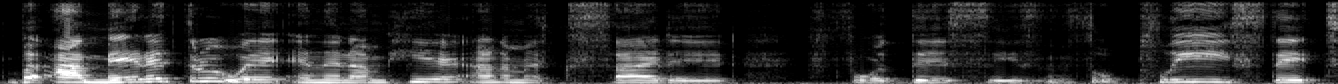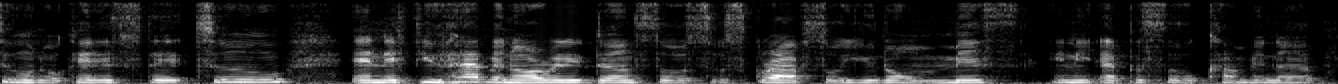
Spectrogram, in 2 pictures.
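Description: A woman's voice: medium pitch, steady tone, a little slow. Young woman doing a solo podcast, chatty n heartfelt, lots of "like" and "um", calls folks y'all, voice a bit strained. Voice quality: voice slightly strained from recent voice loss. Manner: chatty and heartfelt, many fillers, addresses listeners as y'all. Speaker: podcast host. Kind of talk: casual solo podcast talk.

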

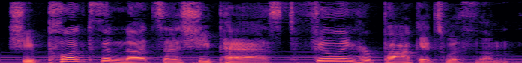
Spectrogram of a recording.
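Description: A man reading a fairy tale aloud as an expressive storyteller, with a wry, dry comic touch. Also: mid-range voice, normal speed. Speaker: storyteller, reader. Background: soft guitar music.

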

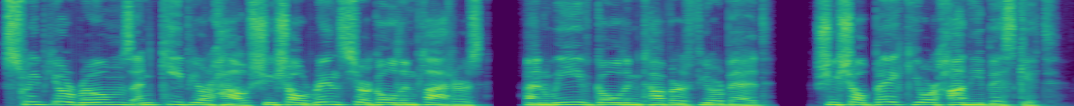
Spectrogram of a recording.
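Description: A man's voice: moderate pace, no echo, lightly acted. A frantic young man, half sunk in a swamp, begs a wizard to spare him in a raised, pleading voice, as a storyteller puts him on. The sound is close and dry, with no room around it. It is a storybook voice of panic and grief. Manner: pleading, higher and louder than narration.

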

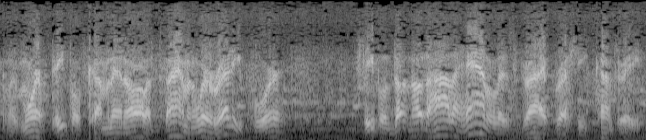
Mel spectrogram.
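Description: An actor playing an exasperated county fire chief in an early 1960s radio drama, folksy, opinionated and emphatic. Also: male voice, mid-range voice, animated, a little fast, sharp tone. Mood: resigned. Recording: dull, faintly noisy vintage radio recording.

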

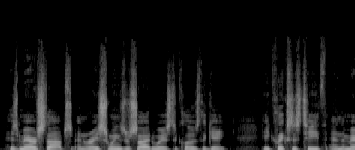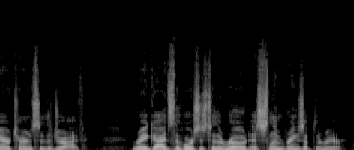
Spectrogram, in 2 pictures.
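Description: A man's voice: fairly low pitch, no echo, clean studio sound. A man reading scripted stage directions as the narrator of a screenplay table read.

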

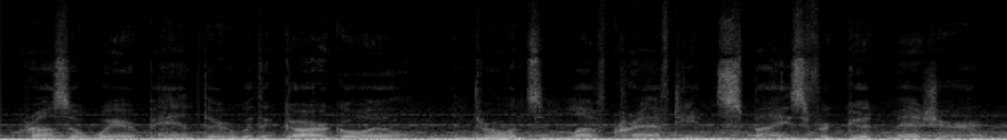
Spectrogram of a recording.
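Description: An actor playing a cocky, taunting devil-like doomsday tempter in an audio drama advert, swaggering and foul-mouthed. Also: male voice, deep voice. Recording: loud music behind the voice. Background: loud music.

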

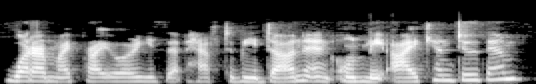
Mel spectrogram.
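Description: A woman's voice: mid-range voice, normal speed, highs cut off. A woman in her thirties from Egypt, a food blogger talking casually as a guest in an interview.

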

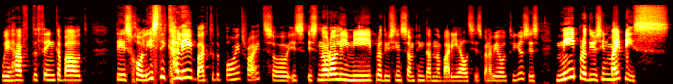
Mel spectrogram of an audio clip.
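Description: A woman's voice: fairly high pitch, fairly quick, pushed and bright, no room sound. A woman from Colombia whose first language is Spanish, speaking English with a Colombian accent as an interview guest. She talks emphatically and often repeats words as she restarts. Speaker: guest, data and analytics leader. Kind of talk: conversational interview.

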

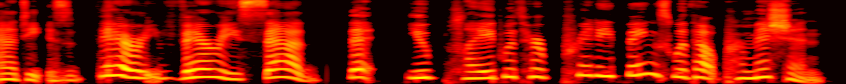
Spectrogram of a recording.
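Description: A woman voicing a patient, placating young mother in an audiobook, with a gentle, reasoning manner. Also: high voice, lively intonation, a little slow, no echo, studio quality, voice pushed up. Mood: coaxing.

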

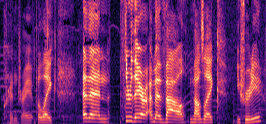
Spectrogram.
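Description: A woman's voice: medium pitch, measured pace, fairly bright tone. A young woman on a radio show as a guest, sounding a little nasal as she gets over a cold, telling teasing stories and acting out what people said. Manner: teasing storyteller, acts out quotes. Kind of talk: casual chat.

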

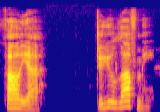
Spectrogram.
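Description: A heartsick young woman pleads in a soft, earnest, hurt voice, as a woman narrator puts her on. The tone is bright and clear, and the reading is gentle throughout this audio story. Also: sits low, expressive, takes it slowly, pitched below the performer's own voice, full character voice. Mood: pleading.

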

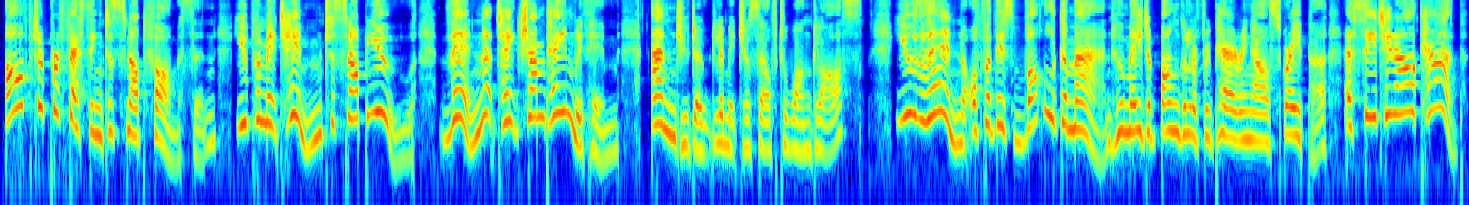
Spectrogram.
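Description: An indignant middle-class Victorian wife with an English accent. Her voice is high and swoops expressively as she delivers cutting, deliberate sarcasm in a comic period audiobook. The sound is close and dry. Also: no room sound.

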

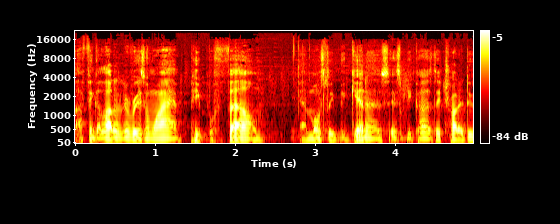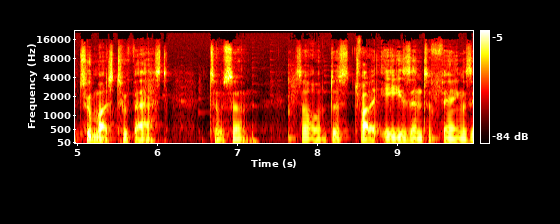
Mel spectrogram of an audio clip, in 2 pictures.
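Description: A man with a very low voice gives his opinions in loose, conversational banter as a podcast co-host. He talks in colloquial phrases and tends to repeat a point to drive it home. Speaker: podcast co-host giving advice.

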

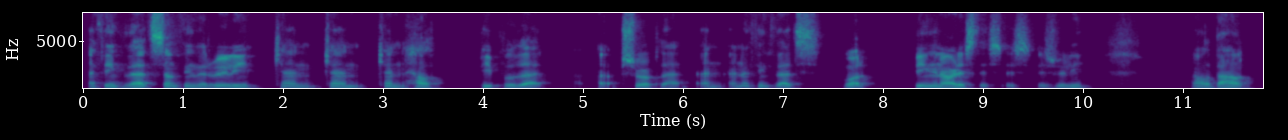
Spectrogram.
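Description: A man's voice: on the low side, completely flat delivery, a little slow, a little mellow. A man in his twenties from Iceland, a guest on an interview podcast, speaking thoughtfully with many restarts and repeated words. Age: 20s. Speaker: guest theater artist. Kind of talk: casual interview.

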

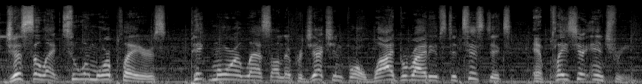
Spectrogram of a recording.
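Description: A man delivers a scripted promotional read as an ad announcer. His voice is high, with faint music behind it. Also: sing-song, fairly quick. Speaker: advertisement announcer.

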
